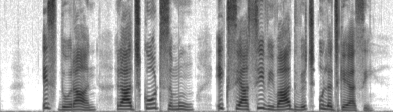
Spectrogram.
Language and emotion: Punjabi, neutral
